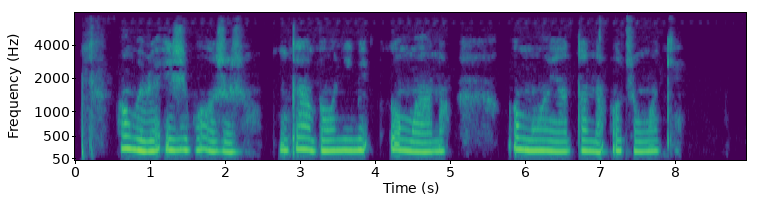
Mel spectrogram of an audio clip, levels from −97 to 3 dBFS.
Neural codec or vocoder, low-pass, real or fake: none; 7.2 kHz; real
